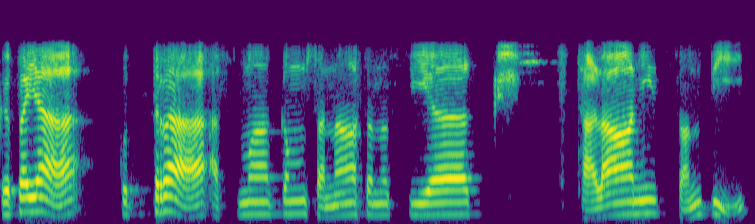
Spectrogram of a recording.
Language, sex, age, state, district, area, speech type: Sanskrit, male, 45-60, Karnataka, Bangalore Urban, urban, conversation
